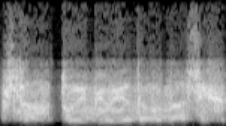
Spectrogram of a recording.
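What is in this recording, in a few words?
Serbian player killed ally mood low; speech; War Thunder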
